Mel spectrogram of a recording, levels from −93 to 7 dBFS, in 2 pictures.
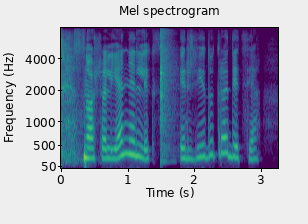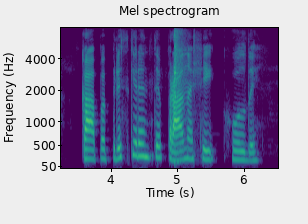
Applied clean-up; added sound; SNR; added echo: none; Snare drum; 9 dB; none.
